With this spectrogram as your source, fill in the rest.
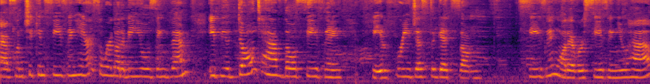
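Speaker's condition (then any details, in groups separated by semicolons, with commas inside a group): No condition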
